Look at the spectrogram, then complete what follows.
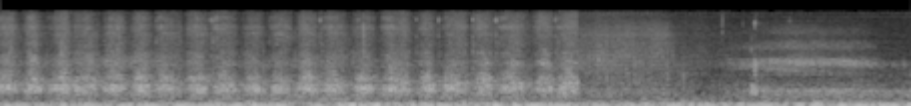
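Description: A marker scribbles across paper in quick, rhythmic back-and-forth strokes, scratchy for about three seconds, then slows into a few softer rubbing sounds, as a drawing of a clown's face is colored red.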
